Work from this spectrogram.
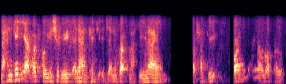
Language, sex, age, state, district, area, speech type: Assamese, male, 60+, Assam, Majuli, urban, conversation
